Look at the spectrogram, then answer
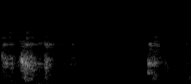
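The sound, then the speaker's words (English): A few short, faint cat cries come in two quick bursts at the start, then a single one after a pause, with no talking and quiet between them. “Fucking tree killer. Cats.”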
